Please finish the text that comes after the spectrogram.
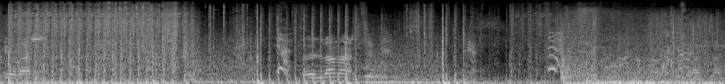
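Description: Dense bursts of rapid gunfire crackle through a busy Far Cry 6 game soundscape, with someone speaking briefly over the shooting and loud explosive booms.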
